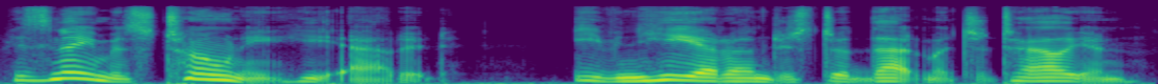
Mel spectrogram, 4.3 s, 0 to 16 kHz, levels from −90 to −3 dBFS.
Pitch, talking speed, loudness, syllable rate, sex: 160 Hz, 165 wpm, -18 LUFS, 5.2 syllables/s, female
